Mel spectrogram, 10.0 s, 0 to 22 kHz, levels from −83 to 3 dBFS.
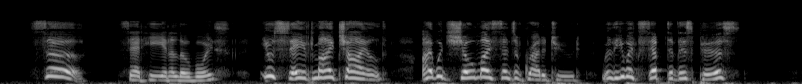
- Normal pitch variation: No, wide, 6.5 semitones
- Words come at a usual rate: Yes, average, 145 wpm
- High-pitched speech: Yes, very high, 280 Hz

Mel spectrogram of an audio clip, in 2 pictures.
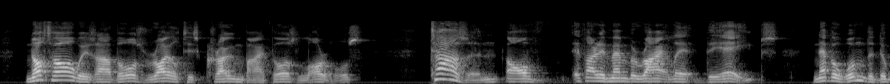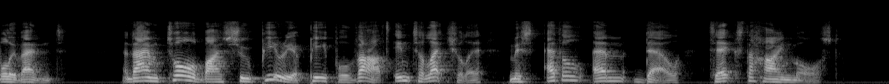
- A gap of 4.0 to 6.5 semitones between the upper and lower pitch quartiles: Yes, average, 5.2 semitones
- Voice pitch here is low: Yes, low, 130 Hz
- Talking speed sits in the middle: No, slow, 130 wpm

